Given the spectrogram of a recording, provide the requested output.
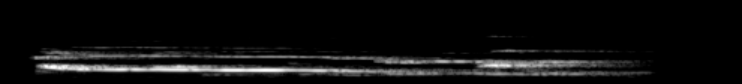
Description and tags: Dog Howl
DOG, DOGGO, perro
